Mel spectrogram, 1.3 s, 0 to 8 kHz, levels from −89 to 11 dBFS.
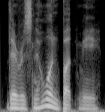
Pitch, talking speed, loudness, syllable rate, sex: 110 Hz, 275 wpm, -18 LUFS, 7.0 syllables/s, male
